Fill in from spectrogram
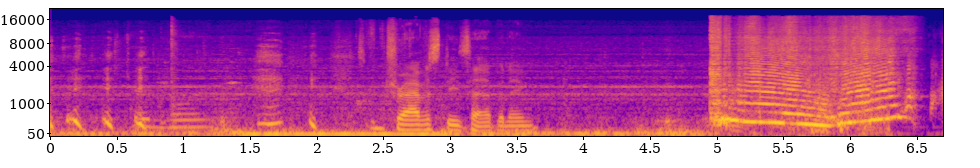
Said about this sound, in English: It's so explosive. Like, it just bursts out. You're getting out. Hit by a Russian train. So apparently this is a toilet on a Russian train that... Yeah.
